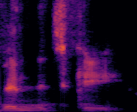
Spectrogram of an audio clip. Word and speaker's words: Wynnyckyj: Very nice of you, but the surname is pronounced Wynnyckyj, which you clearly got wrong, but that's okay.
